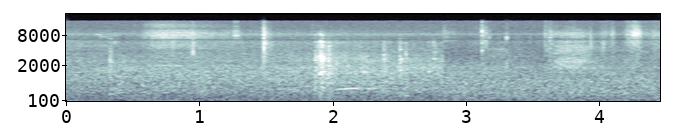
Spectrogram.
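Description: Steady outdoor city background noise with a few faint clicks and a brief faint chirp about halfway through.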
